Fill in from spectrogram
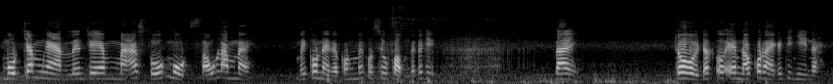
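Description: Woman livestream seller, high bright voice, upbeat repetitive sales patter, faint background noise. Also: fast, long pauses, poor audio. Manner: chatty, enthusiastic sales pitch, repeats prices. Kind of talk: fast live-sale patter.

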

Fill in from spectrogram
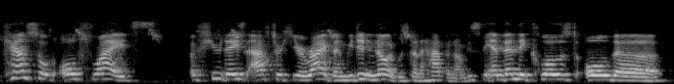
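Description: A woman from Switzerland in her forties, an actress talking on a video call, pausing and repeating words as she thinks. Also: medium pitch, fairly bright tone, slight background noise. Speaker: actress guest. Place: bright room indoors by a window. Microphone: laptop camera on video call. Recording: dull lo-fi video call audio.

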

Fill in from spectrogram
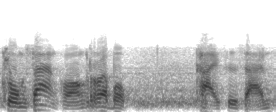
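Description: A man's voice: mid-range voice, normal speed. Male instructor on a narrow, noisy phone-like line. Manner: step-by-step explaining, colloquial asides. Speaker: instructor in amateur radio emergency communications. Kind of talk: explanatory lecture, partly informal. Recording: narrow phone-like band with clear background noise.

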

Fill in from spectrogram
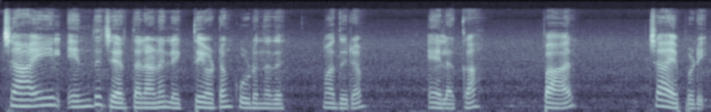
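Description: A woman reading general-knowledge quiz questions and their answer options in a measured, list-like way. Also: fairly low pitch, slight background noise. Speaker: quiz presenter.

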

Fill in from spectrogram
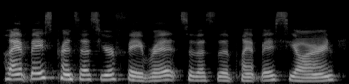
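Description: A woman's voice: medium pitch, normal speed. Chatty woman co-hosting a livestream. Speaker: livestream co-host.

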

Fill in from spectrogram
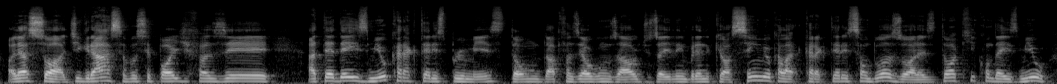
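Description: A man, hosting a casual software tutorial and talking while he clicks through a website, with frequent fillers. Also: medium pitch, steady tone, normal speed. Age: 30s. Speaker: tutorial host.

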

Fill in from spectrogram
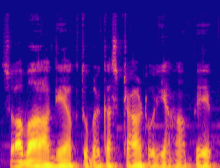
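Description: Low, brisk and darkish in tone with little pitch movement, this man speaks with a Pakistani accent. He's a vlogger and university student in his 20s, chatting casually to camera on a phone at arm's length, explaining things and blending in English words, in city streets and inside shops, with music laid over the audio.

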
